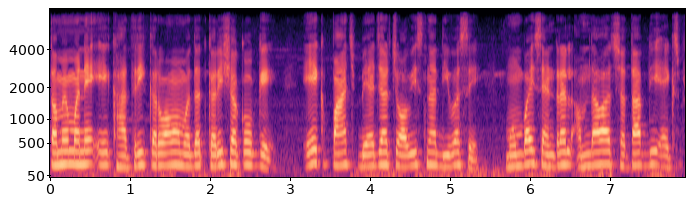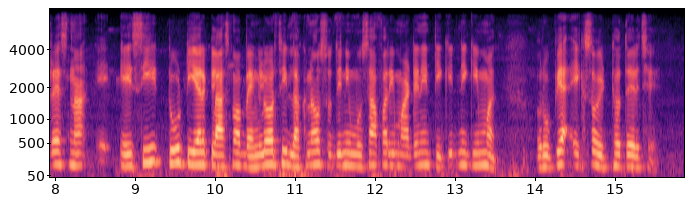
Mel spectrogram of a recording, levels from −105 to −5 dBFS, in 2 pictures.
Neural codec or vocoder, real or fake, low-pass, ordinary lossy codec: none; real; 7.2 kHz; none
